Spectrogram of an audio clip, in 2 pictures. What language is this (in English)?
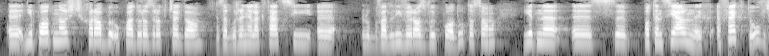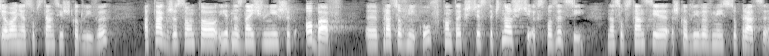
Polish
